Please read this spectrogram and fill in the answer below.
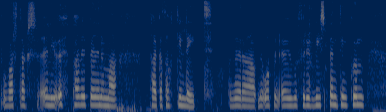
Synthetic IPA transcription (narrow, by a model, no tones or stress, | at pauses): ɔ̰vaɾ̥st̪ɾaxsɛ̰ljɪʔʏhphaːvɪpɛːðɪnʏmaðt̪ʰaːkaθawht̪ileːjt̪ | vɛːɾamɛðʔɔːpɪnʔœːɥɣʏfɪɾɪɾviːspɛnt̪iŋkʏm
